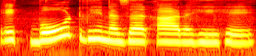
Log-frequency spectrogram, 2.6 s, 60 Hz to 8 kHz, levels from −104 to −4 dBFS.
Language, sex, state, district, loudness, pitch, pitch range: Hindi, female, Madhya Pradesh, Bhopal, -15 LUFS, 220 Hz, 205-250 Hz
